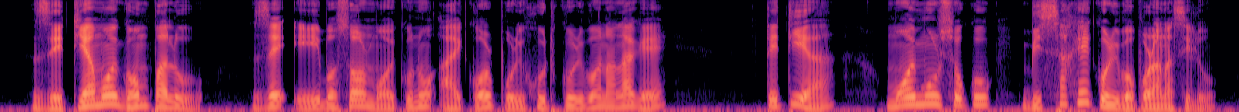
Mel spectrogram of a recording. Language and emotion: Assamese, surprised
